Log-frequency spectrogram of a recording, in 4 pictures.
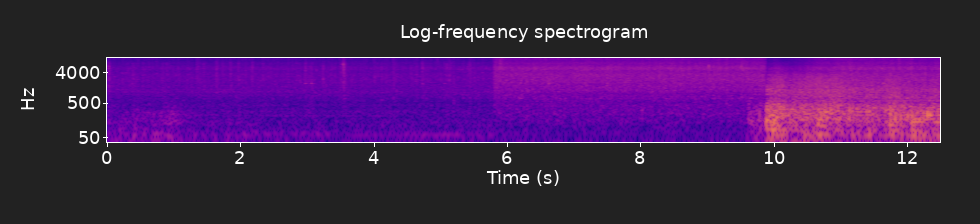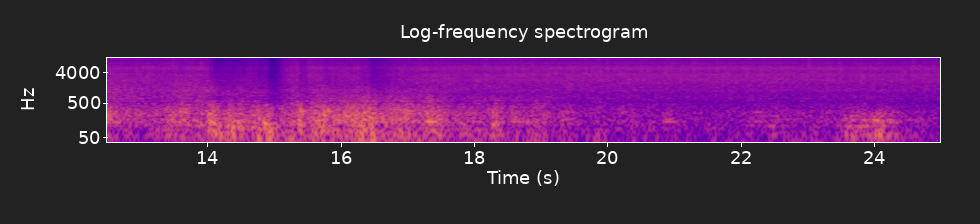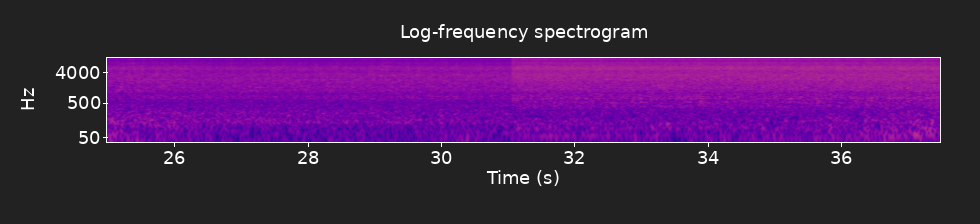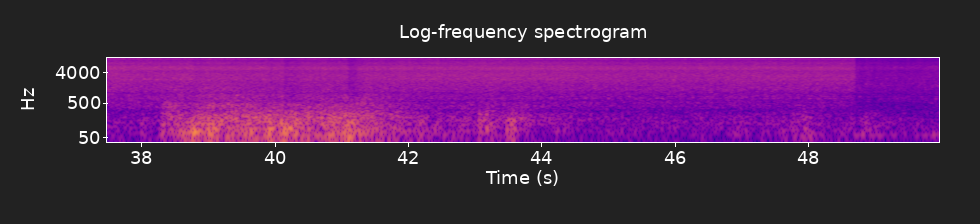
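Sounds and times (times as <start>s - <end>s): thunder rumbling: 0.0s - 2.9s, 9.6s - 26.2s, 31.0s - 46.9s
heavy rain: 0.0s - 49.9s
low thunder crash: 9.6s - 17.6s, 38.3s - 42.2s.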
